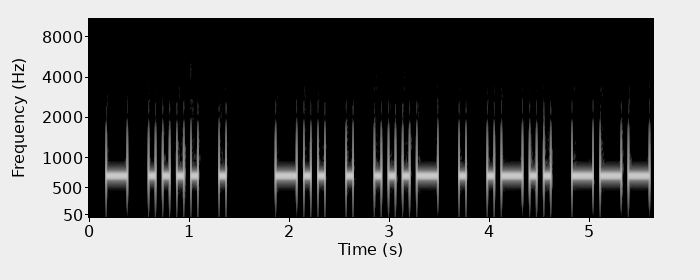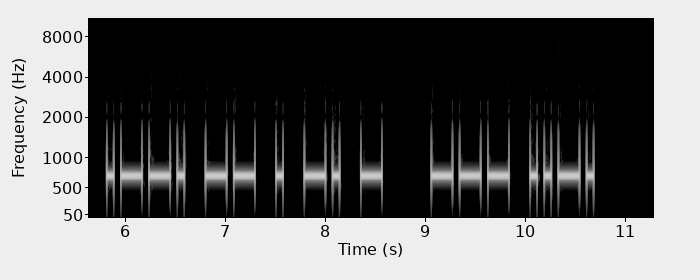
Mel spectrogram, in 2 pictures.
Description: Morse code, heard as a keyed tone, about 17 wpm, 700 Hz. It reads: THE DEVELOPMENT OF
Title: Sets of 3 Words 17wpm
